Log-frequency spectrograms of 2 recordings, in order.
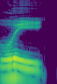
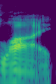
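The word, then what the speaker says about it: Li: It's Bruce Lee, L-I. I've also seen this pronounced Bruce Lai, which is kind of fun because it's not really Bruce Lee.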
